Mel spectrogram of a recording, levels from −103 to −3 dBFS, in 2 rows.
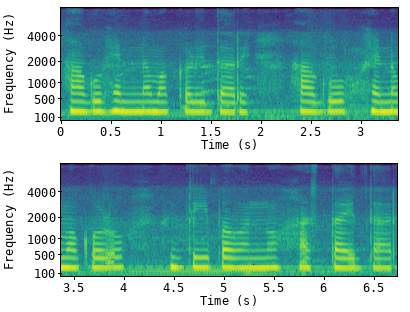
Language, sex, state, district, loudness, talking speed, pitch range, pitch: Kannada, female, Karnataka, Bidar, -16 LUFS, 80 wpm, 205-215 Hz, 210 Hz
